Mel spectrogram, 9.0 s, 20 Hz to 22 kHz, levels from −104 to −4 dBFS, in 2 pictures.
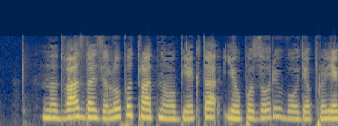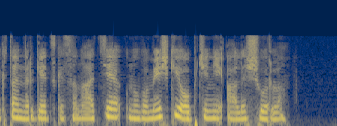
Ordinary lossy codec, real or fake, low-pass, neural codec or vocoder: AAC, 24 kbps; real; 9.9 kHz; none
